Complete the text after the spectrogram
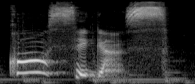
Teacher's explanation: acento agudo, abriu o som do O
